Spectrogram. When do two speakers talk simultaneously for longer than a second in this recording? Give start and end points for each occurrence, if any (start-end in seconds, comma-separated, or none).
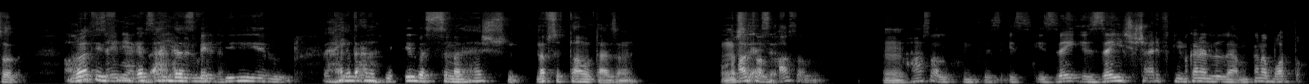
0.7-2.3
